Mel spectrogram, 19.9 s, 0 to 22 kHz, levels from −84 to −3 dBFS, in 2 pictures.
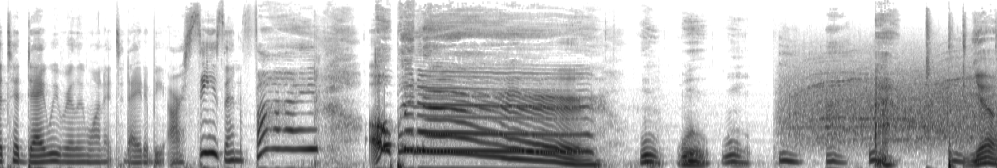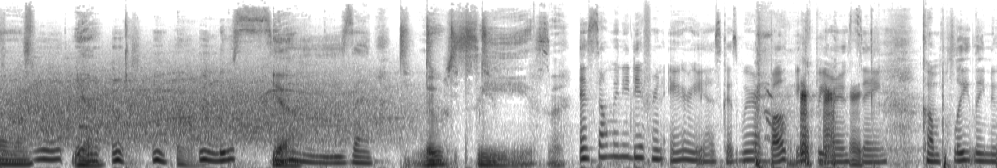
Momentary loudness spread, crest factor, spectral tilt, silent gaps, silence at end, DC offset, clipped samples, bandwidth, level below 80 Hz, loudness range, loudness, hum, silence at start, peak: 14 LU; 18 dB; -5.5 dB/octave; none; 0 s; 0.2%; under 0.1%; over 20 kHz; -38 dBFS; 8 LU; -20 LUFS; none; 0 s; -2 dBFS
